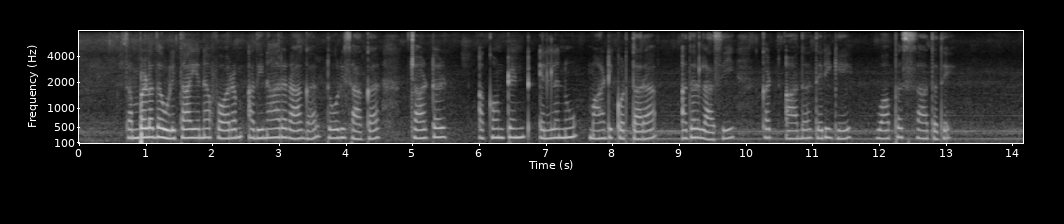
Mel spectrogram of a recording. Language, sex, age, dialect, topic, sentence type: Kannada, female, 18-24, Central, banking, statement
